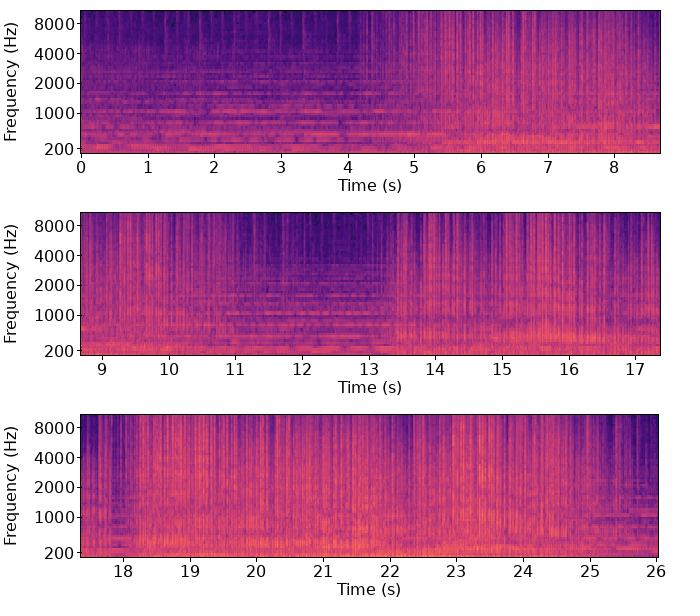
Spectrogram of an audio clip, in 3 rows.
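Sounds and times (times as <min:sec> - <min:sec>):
rocket engine roar: 0:04.8 - 0:12.0, 0:13.2 - 0:26.0.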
